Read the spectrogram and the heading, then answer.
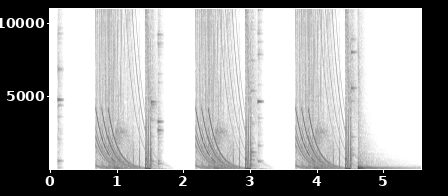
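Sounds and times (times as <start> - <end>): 
fast drum shred: 0.7 - 3.2, 3.8 - 4.7.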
